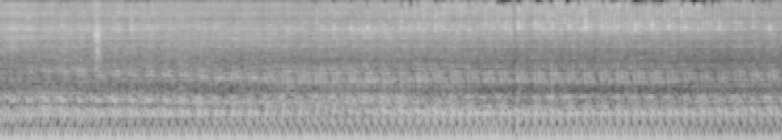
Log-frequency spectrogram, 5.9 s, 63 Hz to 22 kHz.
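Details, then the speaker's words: 1988 Porsche 944 race car, not run in a few months, started on a jump battery because of a dead battery: deep, even, lumpy four-cylinder idle with no knocks or misses while it idles up; normal idle. "Yep, just a dead battery. Hasn't been running in a few months, so we'll just let it sit here for a few minutes and idle up. Seems to be running pretty good."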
